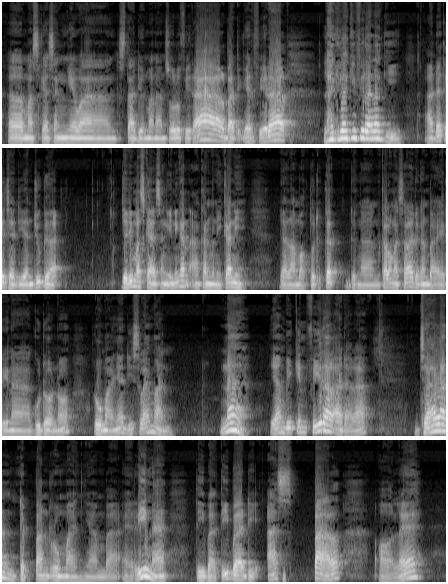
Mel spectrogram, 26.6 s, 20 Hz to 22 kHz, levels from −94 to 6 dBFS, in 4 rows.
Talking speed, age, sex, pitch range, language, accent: 110 wpm, 30-49, male, 100-125 Hz, Indonesian, native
